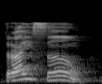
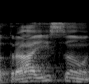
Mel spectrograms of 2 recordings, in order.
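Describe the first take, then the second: First: Said in the usual way. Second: Traição divided as tra, i, ção; Traição in distinct teaching beats; syllable by syllable. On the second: Shown as a demonstration. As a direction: separate each syllable of Traição. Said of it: "pra separar as sílabas".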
